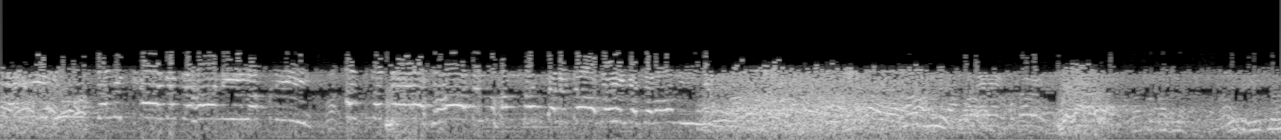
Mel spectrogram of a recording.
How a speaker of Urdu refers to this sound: وقت بہت سارا ہو چکا ہے, میں یہ چاہوں گا کہ آپ نعرے کم لگائیں اور میرے گزارے کاٹ پر دھیانت دارانہ غور کر لیں.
